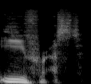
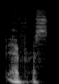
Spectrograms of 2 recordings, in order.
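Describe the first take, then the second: First: The name is said in its bearer's own pronunciation. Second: The name is said in the usual modern pronunciation. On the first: This is how the man himself said his name. The speaker calls it right. "who actually pronounced his name Everest" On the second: This is how people usually say the mountain's name. The speaker calls it wrong. "we've been pronouncing it wrong as Everest"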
